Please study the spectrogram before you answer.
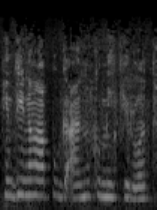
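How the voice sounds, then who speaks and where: A woman playing a polite young daughter in a radio drama, with a high voice and faint hiss behind. She speaks softly and respectfully to her elders. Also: fairly even intonation, fairly quick, lightly acted. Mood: reassuring.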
